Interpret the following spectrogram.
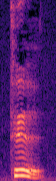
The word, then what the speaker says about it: ㄷ: It's not like the English alphabet T sound. I'm not sure if I will be able to explain how different they are, but let me try. When you pronounce the alphabet T, it is a hard T sound. D, D, D. But in Korean, 디귿 makes a soft sound. 드, 드, 드.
